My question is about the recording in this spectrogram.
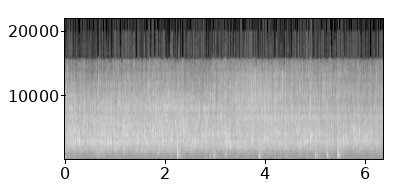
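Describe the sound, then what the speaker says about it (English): Very thinly sliced onions fry in a pan with a loud, even sizzling hiss, dotted with occasional small pops and crackles and no talking. "we're going to go ahead and take our onions, and we're going to go ahead and fry them babies up"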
